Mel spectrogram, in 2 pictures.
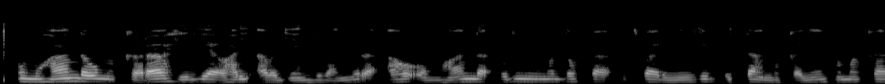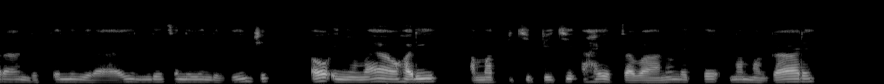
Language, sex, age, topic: Kinyarwanda, male, 18-24, government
